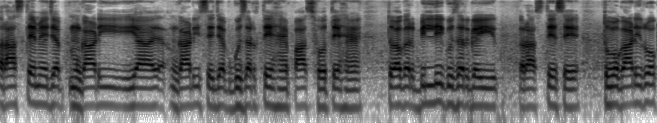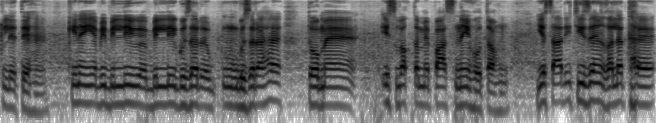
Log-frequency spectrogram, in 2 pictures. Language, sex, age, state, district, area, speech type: Urdu, male, 18-30, Delhi, South Delhi, urban, spontaneous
